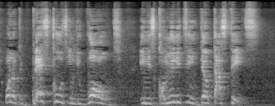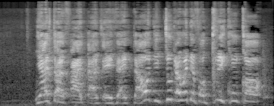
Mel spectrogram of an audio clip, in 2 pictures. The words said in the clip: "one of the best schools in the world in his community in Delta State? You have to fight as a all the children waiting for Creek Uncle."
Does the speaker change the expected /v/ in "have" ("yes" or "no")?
yes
